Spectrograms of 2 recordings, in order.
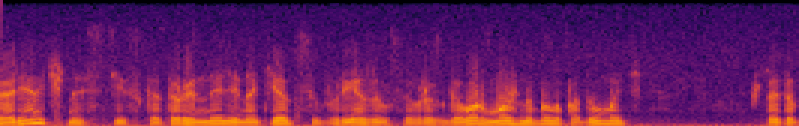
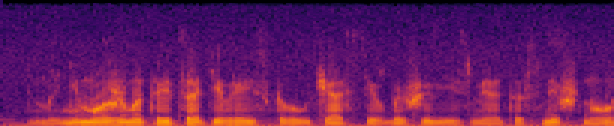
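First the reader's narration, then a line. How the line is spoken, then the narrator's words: Calm. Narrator (Russian): спокойно сказал ему Крамер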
